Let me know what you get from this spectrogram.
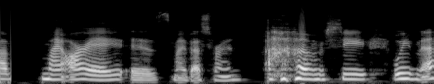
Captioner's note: laughs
